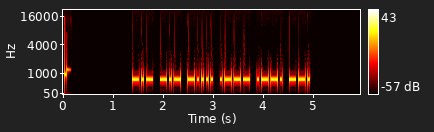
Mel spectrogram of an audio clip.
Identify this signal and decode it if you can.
Morse code, heard as a keyed tone, about 26 wpm, 700 Hz. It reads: KK6JPG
